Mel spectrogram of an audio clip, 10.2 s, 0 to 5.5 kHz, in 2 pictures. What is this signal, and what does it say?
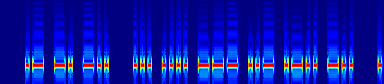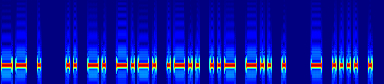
Morse code, heard as a keyed tone, about 25 wpm, 600 Hz. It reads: AND SHOULD WE INCLUDE THE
